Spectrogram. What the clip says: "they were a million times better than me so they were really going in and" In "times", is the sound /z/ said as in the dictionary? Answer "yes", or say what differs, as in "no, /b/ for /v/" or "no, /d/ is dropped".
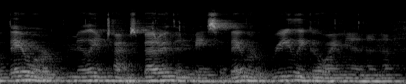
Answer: yes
